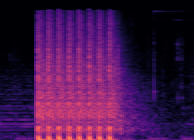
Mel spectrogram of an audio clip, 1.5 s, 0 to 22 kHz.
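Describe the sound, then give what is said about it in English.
Israeli Tavor CTAR 21 rifle firing a rapid burst of eight loud, sharp shots in even rhythm, followed by a short fading tail. “The Israeli Tavor CTAR 21 barked like a vicious hellhound, putting holes in several of the containers and draining their contents into the soil.”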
